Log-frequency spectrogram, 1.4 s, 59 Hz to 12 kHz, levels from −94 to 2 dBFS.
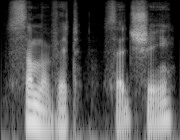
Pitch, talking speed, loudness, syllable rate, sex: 110 Hz, 220 wpm, -21 LUFS, 4.5 syllables/s, male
